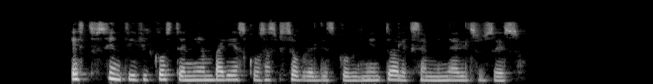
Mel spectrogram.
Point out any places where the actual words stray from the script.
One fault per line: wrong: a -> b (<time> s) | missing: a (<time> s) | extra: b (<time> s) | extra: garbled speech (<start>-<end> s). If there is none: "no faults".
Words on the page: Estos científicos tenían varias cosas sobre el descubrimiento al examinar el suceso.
no faults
